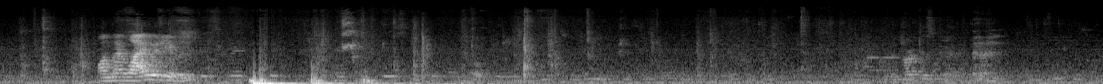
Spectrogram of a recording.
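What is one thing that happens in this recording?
A young man speaks briefly through a microphone in an echoing hall.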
